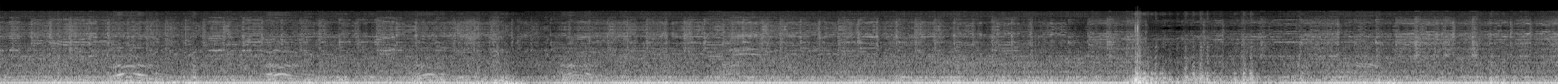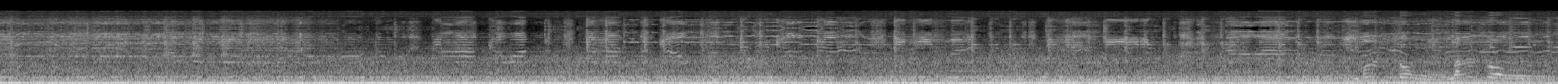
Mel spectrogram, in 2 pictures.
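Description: Car driving on a highway, heard from inside the cabin: a steady low road and engine rumble, with music and a voice over it and a single sharp knock about eleven seconds in.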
